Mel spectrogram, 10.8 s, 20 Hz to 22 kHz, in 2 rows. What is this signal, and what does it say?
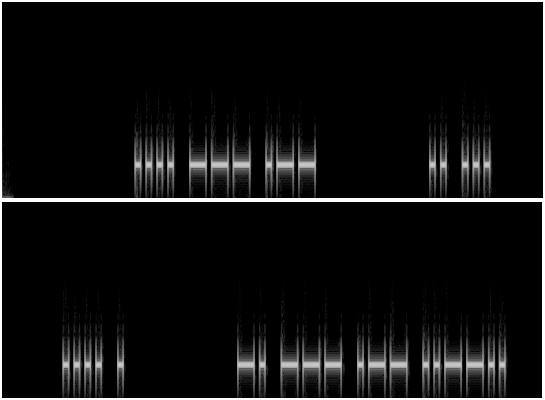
Morse code, heard as a keyed tone, about 22 wpm, 700 Hz. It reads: HOW IS HE NOW?
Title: 3x Word-Spacing - Sentences from Top 100 Words - 22wpm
